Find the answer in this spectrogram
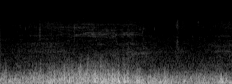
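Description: Wind buffeting the camera microphone as a steady low rumble, over choppy water around a plastic fishing kayak.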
